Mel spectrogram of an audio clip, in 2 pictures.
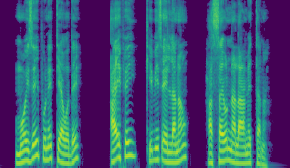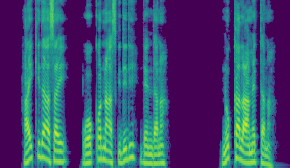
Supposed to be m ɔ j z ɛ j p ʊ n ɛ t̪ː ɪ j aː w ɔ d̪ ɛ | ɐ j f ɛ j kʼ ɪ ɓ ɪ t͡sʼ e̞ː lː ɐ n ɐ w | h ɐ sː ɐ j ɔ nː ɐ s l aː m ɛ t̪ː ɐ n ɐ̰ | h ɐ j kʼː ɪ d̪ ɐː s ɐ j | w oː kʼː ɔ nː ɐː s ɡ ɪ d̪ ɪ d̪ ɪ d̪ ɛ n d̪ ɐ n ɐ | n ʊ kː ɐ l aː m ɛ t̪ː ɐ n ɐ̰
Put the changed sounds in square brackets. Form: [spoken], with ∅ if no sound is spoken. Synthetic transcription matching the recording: m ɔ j z ɛ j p ʊ n ɛ t̪ː ɪ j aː w ɔ d̪ ɛ | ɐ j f ɛ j kʼ ɪ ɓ ɪ t͡sʼ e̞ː lː ɐ n ɐ w | h ɐ sː ɐ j ɔ nː ɐ [∅] l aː m ɛ t̪ː ɐ n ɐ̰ | h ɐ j kʼː ɪ d̪ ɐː s ɐ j | w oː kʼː ɔ nː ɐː s ɡ ɪ d̪ ɪ d̪ ɪ d̪ ɛ n d̪ ɐ n ɐ | n ʊ kː ɐ l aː m ɛ t̪ː ɐ n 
